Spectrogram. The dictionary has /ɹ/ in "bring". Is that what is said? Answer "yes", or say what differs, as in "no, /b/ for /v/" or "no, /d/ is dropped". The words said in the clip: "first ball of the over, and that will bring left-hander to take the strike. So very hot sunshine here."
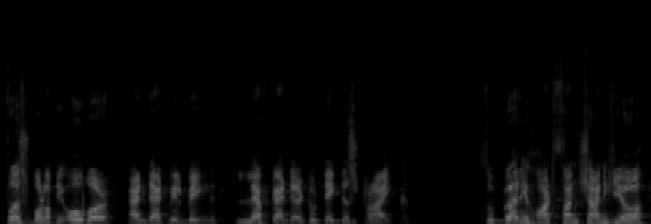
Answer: no, /ɹ/ is dropped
